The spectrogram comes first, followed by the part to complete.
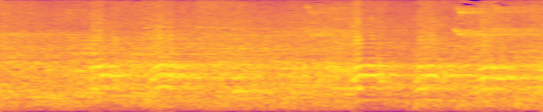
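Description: Dodgeballs bouncing and smacking on a wooden court and off players during a dodgeball rally, with several players' voices calling out over it. The hall is large and reverberant.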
